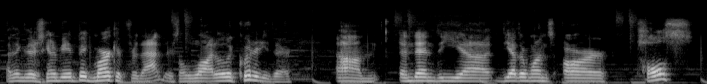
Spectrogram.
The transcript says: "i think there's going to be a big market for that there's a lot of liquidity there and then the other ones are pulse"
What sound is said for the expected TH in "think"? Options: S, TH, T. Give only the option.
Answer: TH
